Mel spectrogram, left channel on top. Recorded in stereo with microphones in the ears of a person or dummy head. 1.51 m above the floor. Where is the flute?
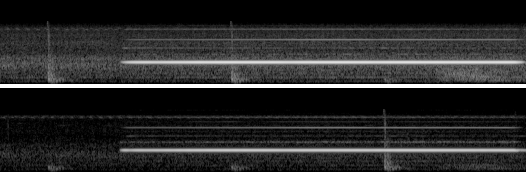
20° right (ahead or behind), 0.8 m.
